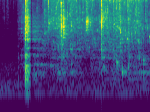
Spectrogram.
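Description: Half-and-half vinegar and water poured from a glass jug into a stainless steel bowl, splashing onto copper coins at the bottom. A sharp tap about half a second in, then a steady splashing pour.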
